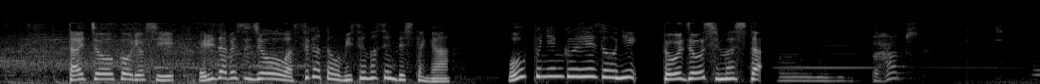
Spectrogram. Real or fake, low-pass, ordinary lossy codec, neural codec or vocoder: real; 7.2 kHz; Opus, 32 kbps; none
